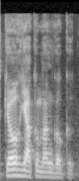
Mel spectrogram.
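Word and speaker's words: 五百万石: It's Go Hyaku Mangoku. はい。よくできました。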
